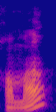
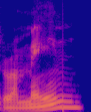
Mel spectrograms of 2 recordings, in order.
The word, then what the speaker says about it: Romain: In French, Romain is pronounced Romain. Um, I guess the Americans pronounce it what, romaine? Um, like the salad or something, kind of lettuce.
